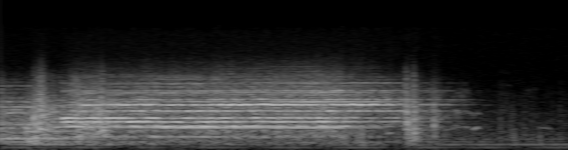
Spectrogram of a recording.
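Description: A woman screams loudly.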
